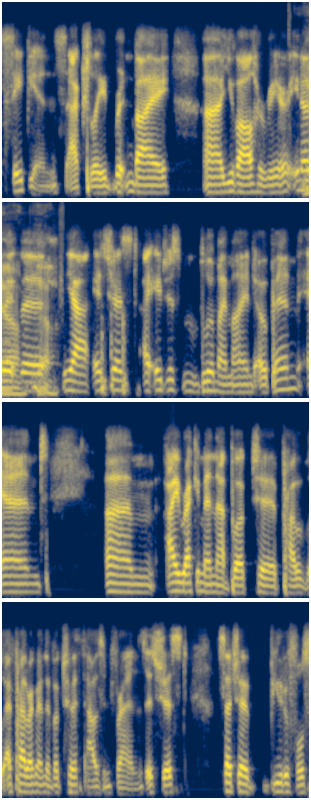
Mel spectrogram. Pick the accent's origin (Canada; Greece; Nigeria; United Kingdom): Canada; now in United States; a Canadian woman moving to America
